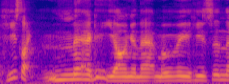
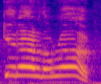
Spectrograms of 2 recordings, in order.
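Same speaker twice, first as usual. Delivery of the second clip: high loud yelling driver; hammed-up angry driver; mock yell; 11 semitones higher, 5 dB louder than usual. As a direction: shout at the guy in the road.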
